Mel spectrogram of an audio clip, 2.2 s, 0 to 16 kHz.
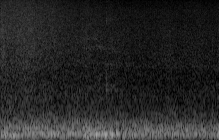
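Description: Steady low rumble and hum of an ASEA Graham traction elevator, modernised by KONE in 2008, heard from inside the car as it travels down between floors.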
